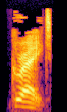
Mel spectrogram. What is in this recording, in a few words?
low; studying abroad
